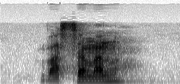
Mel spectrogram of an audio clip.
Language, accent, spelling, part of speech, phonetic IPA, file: German, Austria, Wassermann, noun, [ˈvasɐˌman], De-at-Wassermann.ogg
- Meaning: 1. Aquarius, Aquarian 2. merman, water sprite, water spirit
